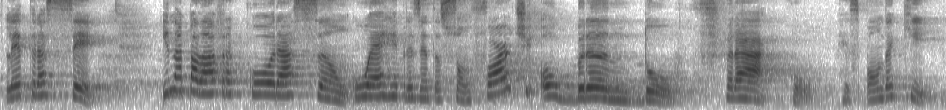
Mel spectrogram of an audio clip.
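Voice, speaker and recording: A woman's voice: on the high side, animated, long reverb tail. A middle-aged woman from Brazil, teaching a step-by-step lesson and patiently drawing out words one by one. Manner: patient, drawn-out word-by-word explanations. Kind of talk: step-by-step classroom lesson walkthrough.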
